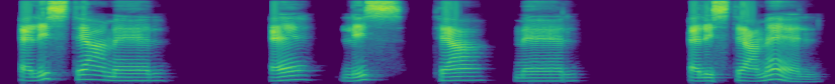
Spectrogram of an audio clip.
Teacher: the Hamza is no longer at the beginning of pronunciation or at the beginning of the speech, because we added al before it. As a result, it becomes silent. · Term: Hamzat al-waṣl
